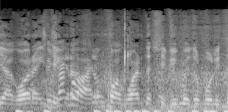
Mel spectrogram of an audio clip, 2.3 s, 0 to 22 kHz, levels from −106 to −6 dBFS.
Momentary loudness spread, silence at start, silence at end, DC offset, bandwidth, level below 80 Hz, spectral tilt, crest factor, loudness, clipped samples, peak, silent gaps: 2 LU; 0 s; 0 s; under 0.1%; 15.5 kHz; -32 dBFS; -3.5 dB/octave; 16 dB; -25 LUFS; under 0.1%; -6 dBFS; none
